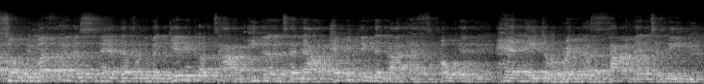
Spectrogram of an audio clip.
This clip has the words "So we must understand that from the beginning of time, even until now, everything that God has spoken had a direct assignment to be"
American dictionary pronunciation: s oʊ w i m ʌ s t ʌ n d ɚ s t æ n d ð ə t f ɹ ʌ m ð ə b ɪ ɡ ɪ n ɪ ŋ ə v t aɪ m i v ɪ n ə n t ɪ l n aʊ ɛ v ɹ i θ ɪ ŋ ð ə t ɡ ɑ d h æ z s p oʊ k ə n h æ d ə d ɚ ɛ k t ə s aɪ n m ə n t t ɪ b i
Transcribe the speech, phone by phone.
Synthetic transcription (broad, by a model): s oʊ w i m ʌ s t ʌ n d ɚ s t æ n ð ə t f ɹ ʌ m ð ə b ɪ ɡ ɪ n ɪ ŋ ə v t aɪ m i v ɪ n ə n t ɪ l n aʊ ɛ v ɹ i θ ɪ ŋ ð ə t ɡ ɑ d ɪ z s p oʊ k ə n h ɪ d ə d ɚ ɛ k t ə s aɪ m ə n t t ɪ b i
